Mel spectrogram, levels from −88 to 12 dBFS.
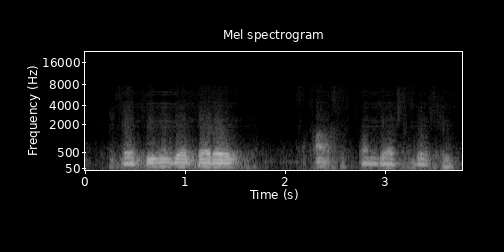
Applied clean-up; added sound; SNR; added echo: neural separator model SepFormer DNS4.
